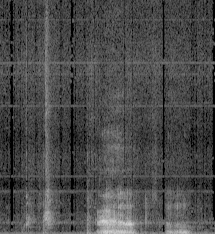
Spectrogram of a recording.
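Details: Pit Bull dog making play growls indoors: a faint low rumble early on, then a loud throaty growl of about half a second and a shorter, softer growl near the end.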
